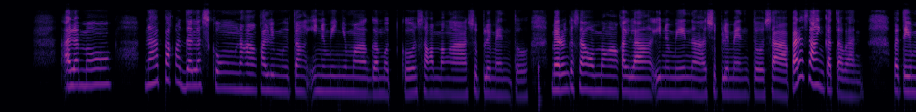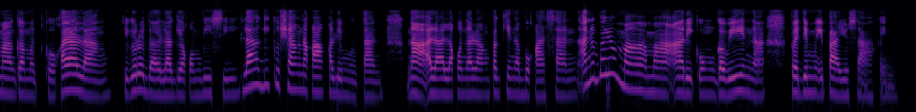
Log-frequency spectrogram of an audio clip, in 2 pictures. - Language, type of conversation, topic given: Filipino, advice, Paano mo maiiwasan ang madalas na pagkalimot sa pag-inom ng gamot o suplemento?
- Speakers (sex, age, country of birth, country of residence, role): female, 35-39, Philippines, Philippines, advisor; female, 35-39, Philippines, Philippines, user
- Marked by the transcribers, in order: tapping; other background noise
